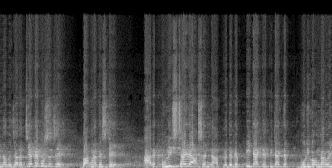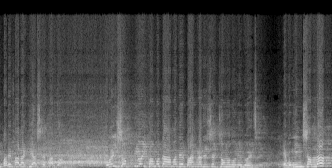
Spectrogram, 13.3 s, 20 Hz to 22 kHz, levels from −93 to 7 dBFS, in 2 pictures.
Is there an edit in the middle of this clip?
no; 0 cuts

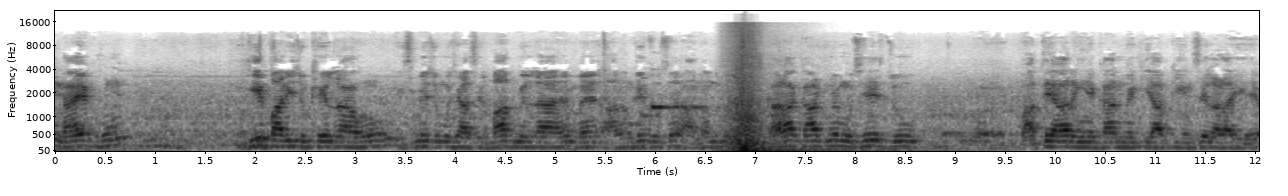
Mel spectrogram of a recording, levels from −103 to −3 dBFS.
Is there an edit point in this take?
yes; 1 cut; at 6.9 s

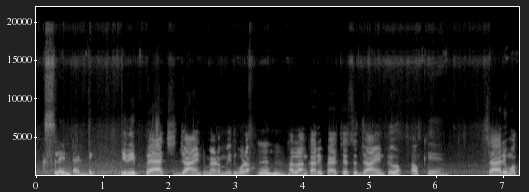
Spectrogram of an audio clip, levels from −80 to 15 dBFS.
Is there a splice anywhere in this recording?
no; 0 cuts

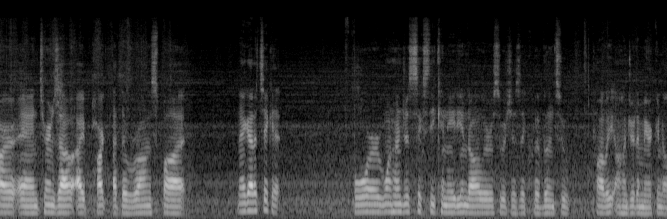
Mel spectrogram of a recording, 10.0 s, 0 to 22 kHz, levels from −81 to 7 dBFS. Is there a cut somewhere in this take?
no; 0 cuts

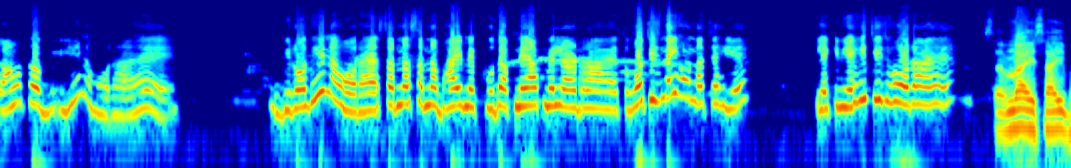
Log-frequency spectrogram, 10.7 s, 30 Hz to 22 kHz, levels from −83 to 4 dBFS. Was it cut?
no; 0 cuts

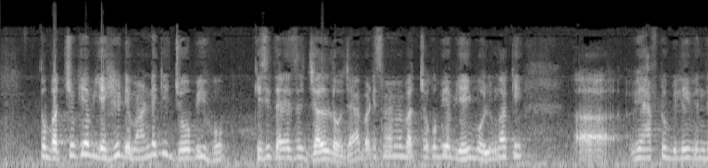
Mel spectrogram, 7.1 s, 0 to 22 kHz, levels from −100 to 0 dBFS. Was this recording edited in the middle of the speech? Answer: no; 0 cuts

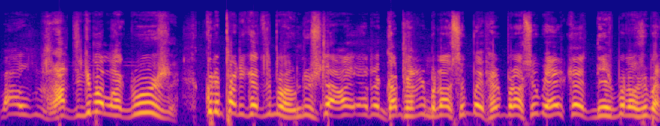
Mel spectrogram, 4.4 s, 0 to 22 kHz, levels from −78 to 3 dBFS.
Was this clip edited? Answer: no; 0 cuts

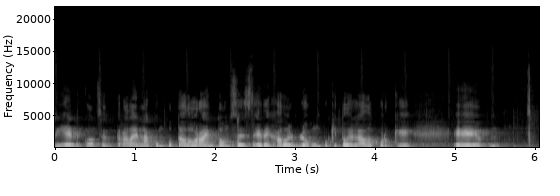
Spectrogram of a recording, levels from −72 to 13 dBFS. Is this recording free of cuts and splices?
yes; 0 cuts

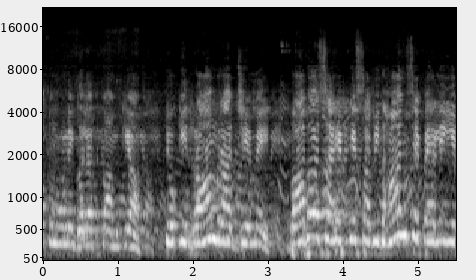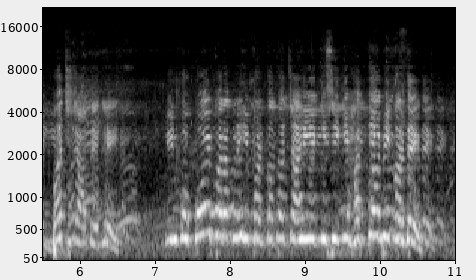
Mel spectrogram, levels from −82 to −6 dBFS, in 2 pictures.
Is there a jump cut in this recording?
no; 0 cuts

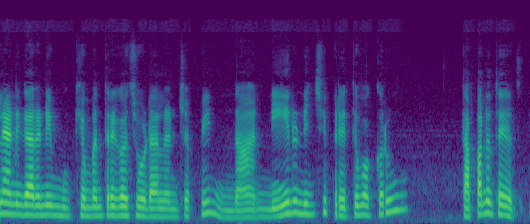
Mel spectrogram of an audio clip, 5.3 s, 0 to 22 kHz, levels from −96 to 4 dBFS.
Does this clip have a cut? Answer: no; 0 cuts

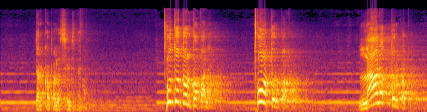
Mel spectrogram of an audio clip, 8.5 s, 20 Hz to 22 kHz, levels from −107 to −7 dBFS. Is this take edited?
no; 0 cuts

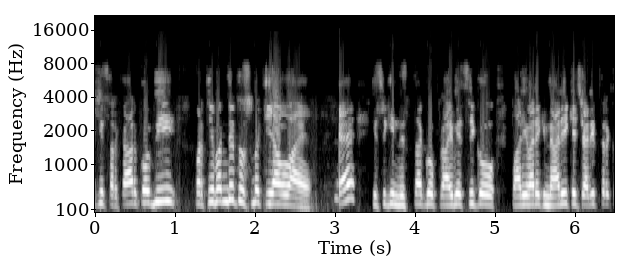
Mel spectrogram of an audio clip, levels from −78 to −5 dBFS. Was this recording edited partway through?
yes; 1 cut; at 3.1 s

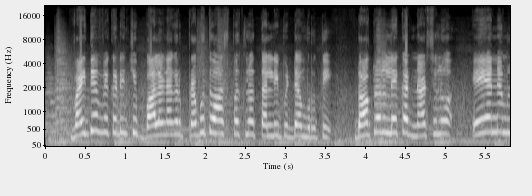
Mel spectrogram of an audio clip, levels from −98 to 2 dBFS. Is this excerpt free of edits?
yes; 0 cuts

